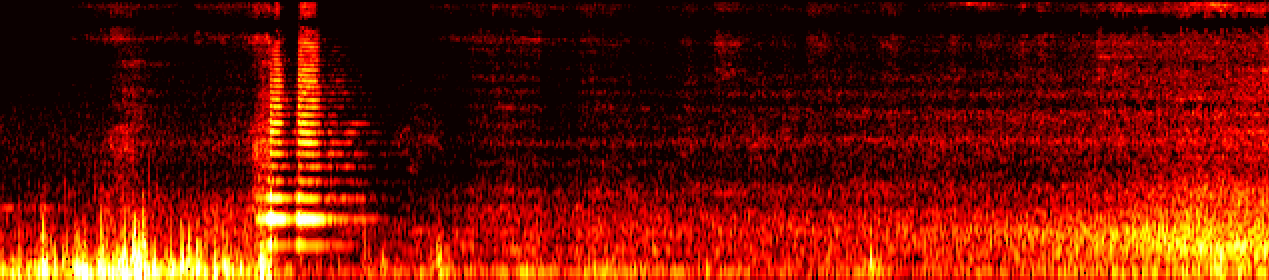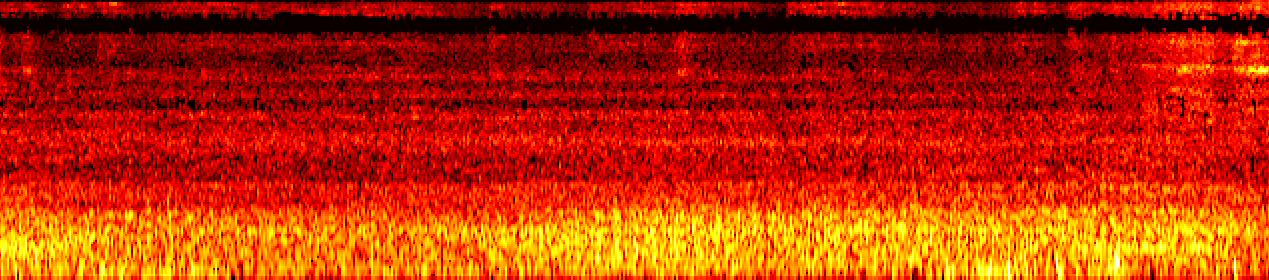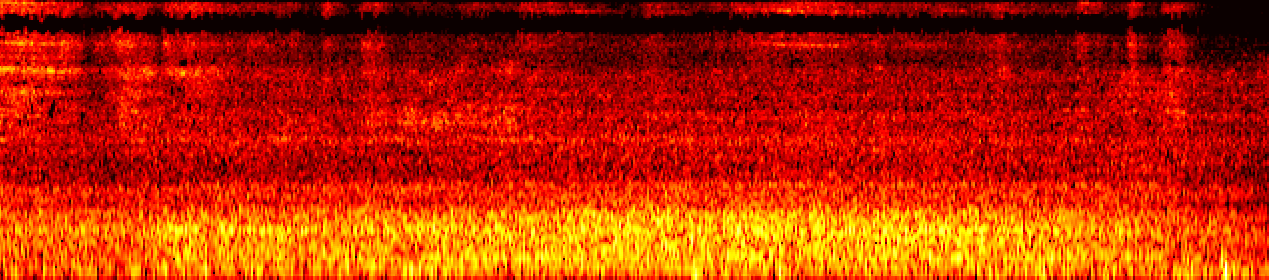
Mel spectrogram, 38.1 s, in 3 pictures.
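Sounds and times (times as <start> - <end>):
steel wheels rumbling on rail: 0.0 - 38.0
high wheel squeal: 4.4 - 7.9, 23.8 - 31.0.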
